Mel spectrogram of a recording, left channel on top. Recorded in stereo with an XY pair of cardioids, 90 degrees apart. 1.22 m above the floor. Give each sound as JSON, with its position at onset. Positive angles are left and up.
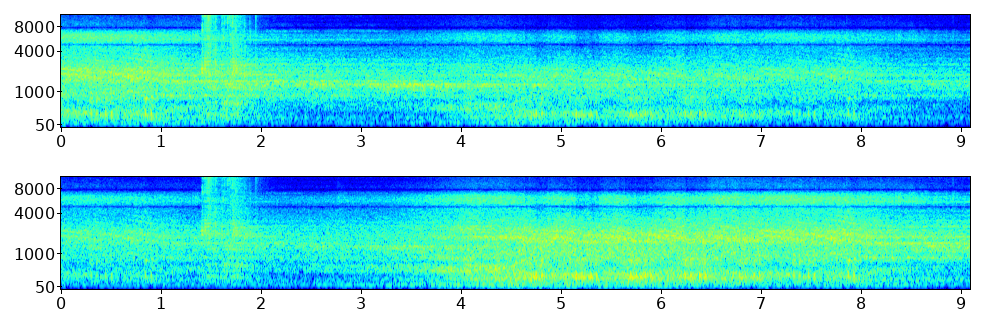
{"t": 1.3, "sound": "crushing", "azimuth_deg": 40, "distance_m": 0.9}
